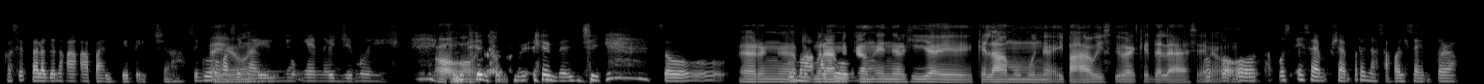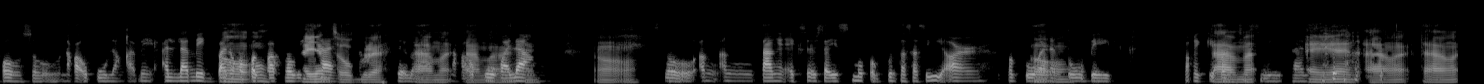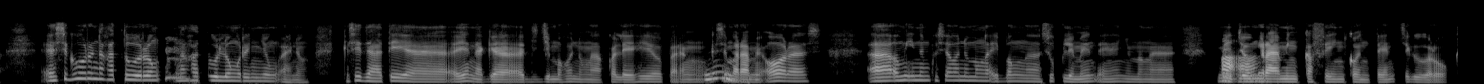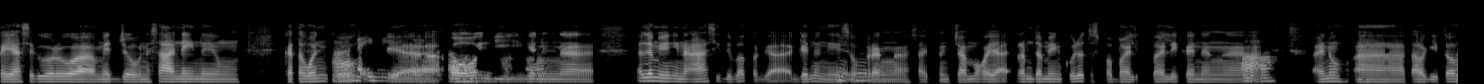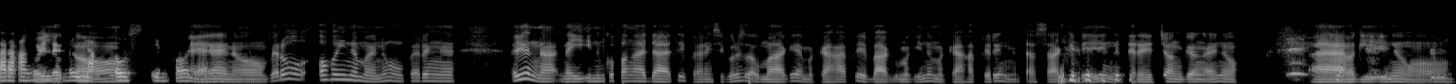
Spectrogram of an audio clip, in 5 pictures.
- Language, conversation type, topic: Filipino, unstructured, Ano ang mga karaniwang ginagawa mo tuwing umaga?
- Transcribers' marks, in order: tapping; other background noise; laugh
